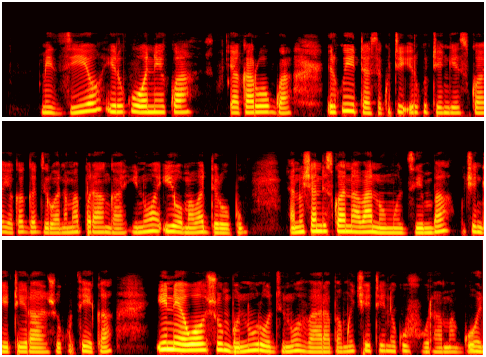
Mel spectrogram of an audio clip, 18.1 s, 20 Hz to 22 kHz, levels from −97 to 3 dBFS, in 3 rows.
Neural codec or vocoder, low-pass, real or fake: none; 7.2 kHz; real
